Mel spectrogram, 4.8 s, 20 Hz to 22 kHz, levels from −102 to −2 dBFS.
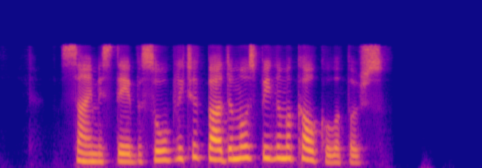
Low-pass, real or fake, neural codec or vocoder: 7.2 kHz; fake; codec, 16 kHz, 0.2 kbps, FocalCodec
